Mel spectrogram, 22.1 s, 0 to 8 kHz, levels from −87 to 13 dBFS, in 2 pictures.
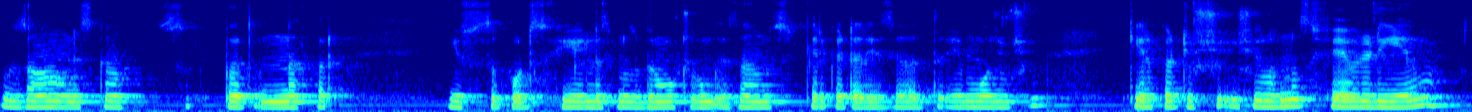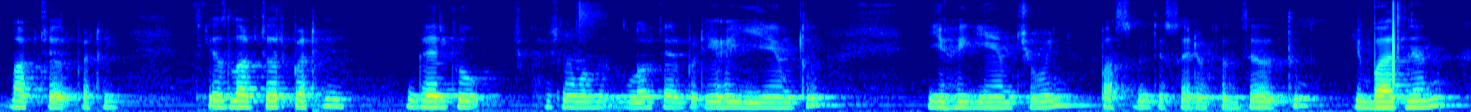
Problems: background sounds at intervals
